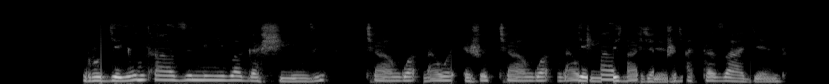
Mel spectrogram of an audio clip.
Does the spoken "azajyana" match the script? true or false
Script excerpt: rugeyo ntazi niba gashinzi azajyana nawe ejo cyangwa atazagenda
false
